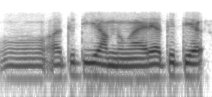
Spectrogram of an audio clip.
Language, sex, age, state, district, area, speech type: Manipuri, male, 30-45, Manipur, Churachandpur, rural, conversation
